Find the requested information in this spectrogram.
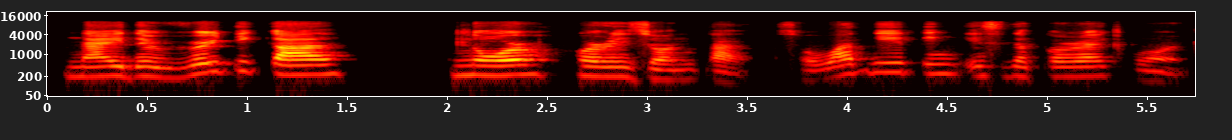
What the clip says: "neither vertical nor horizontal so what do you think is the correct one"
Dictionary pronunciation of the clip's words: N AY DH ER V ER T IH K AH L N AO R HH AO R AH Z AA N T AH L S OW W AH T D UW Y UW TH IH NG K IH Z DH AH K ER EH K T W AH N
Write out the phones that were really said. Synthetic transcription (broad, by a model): N AY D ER V ER T IH K AH L N AO R HH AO R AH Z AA N T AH L S OW W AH T D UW Y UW T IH NG K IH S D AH K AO EH K T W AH N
